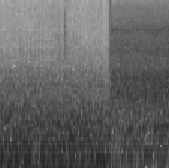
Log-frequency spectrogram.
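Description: Road and engine noise inside a moving car, a low rumble. About a second and a half in it cuts off suddenly to a brighter, steady hiss.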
